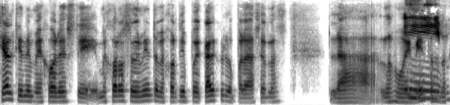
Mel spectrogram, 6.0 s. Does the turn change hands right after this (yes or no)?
yes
